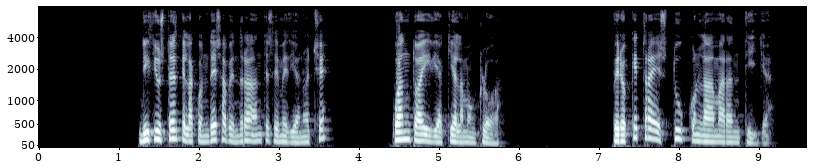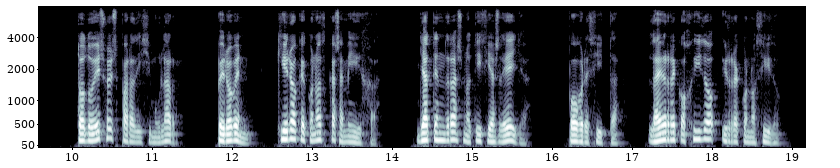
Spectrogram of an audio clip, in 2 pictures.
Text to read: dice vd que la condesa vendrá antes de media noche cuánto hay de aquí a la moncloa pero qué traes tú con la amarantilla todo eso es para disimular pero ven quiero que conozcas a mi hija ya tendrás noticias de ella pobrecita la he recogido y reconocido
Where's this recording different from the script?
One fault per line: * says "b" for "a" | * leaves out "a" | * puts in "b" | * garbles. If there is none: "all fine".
all fine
